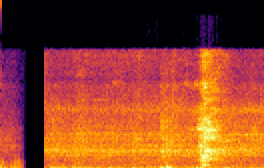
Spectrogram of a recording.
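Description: An Indian passenger train, a Katni to Chirmiri MEMU, runs on rails with a loud, steady rolling rumble and rattle, broken by one short gap near the start and a brief higher screech later.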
